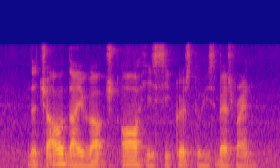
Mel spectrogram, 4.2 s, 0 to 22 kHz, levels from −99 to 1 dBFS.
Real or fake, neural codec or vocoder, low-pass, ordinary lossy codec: real; none; 7.2 kHz; none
